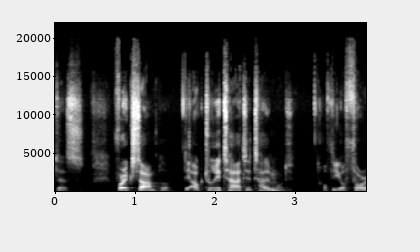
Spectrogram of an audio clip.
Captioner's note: speaks in foreign language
